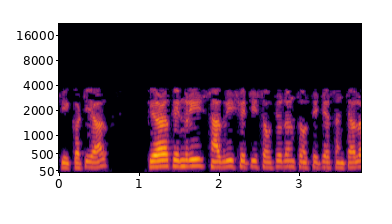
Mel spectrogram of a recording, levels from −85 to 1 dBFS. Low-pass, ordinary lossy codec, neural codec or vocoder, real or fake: 3.6 kHz; none; none; real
